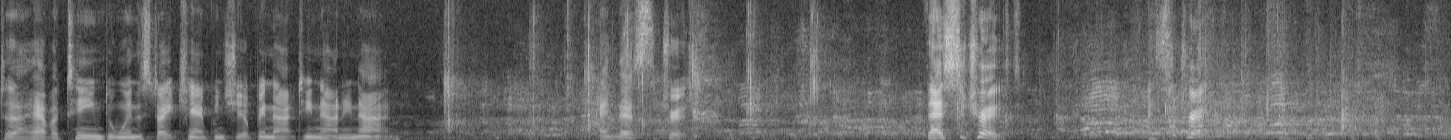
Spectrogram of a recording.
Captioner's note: laughter; more laughter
